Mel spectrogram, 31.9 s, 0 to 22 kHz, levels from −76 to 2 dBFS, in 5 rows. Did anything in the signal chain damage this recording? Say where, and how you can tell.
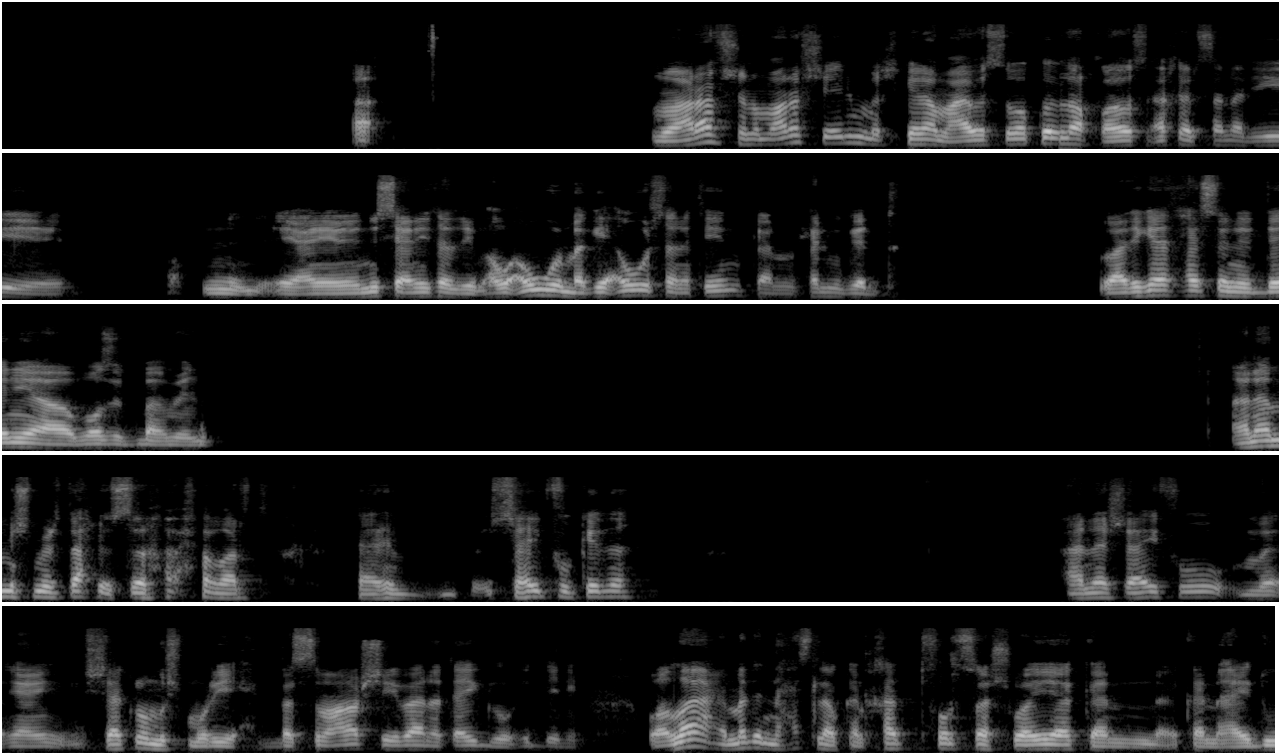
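Yes: from 27.12 to 28.89 s the speech goes dull, nothing above 8.2 kHz, about 5 dB quieter, with faint new hiss. Likely an input switched to a poorer device.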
